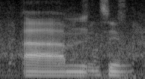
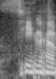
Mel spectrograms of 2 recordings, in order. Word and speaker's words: Cena: Cena. You said it wrong. Cena, my bad.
